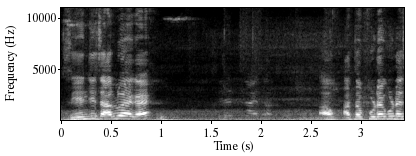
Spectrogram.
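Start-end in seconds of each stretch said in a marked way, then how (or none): 0.0-0.9 loud high call across the pump. Real, not acted. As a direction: shout the question to the attendant. Calling out to pump attendant.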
